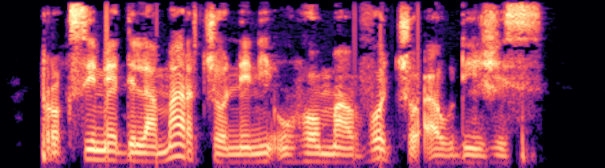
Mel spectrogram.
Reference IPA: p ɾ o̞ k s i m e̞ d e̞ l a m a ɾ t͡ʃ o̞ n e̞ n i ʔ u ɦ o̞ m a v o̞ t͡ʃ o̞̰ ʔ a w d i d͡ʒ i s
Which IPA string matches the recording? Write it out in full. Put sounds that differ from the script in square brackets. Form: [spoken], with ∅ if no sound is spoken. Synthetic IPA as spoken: p ɾ o̞ k s i m e̞ d e̞ l a m a ɾ t͡ʃ o̞ n e̞ n i ʔ u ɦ o̞ m a v o̞ t͡ʃ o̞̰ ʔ a w d i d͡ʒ i s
